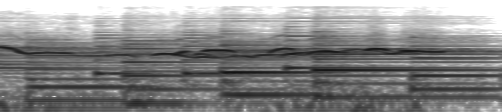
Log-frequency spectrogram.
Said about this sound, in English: When you're feeling in the dumps, don't feel silly chumps. Just press your lips and whistle, that's the thing.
